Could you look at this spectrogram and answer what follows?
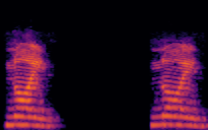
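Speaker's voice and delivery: नॉइन said "noin" with an oi; नॉइन repeated for learners; German neun. Shown as a demonstration. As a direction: model नॉइन clearly. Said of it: "नाइन".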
